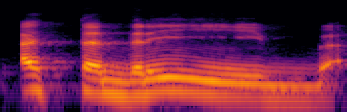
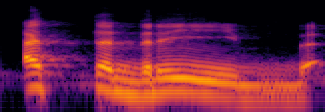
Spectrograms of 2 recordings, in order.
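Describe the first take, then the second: The two takes are said the same way.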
